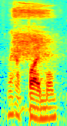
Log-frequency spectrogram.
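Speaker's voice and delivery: ordinary talk, nothing marked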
